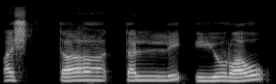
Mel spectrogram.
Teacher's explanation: तनवीन के बाद लाम है और रुफ़े मालून में से, तो यहाँ पे इदग़ाम होगा, लेकिन लाम और रा में गुन्ना नहीं करते।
